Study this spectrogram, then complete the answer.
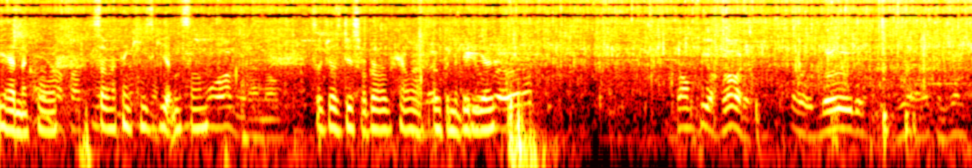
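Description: Water pours from a pump into a jug.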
